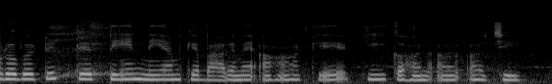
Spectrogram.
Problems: low volume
